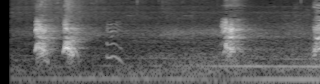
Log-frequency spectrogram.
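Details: Two young mixed-breed working dog puppies bark at a young rooster they try to round up. Two quick sharp barks, a short pause, then another bark and a final clipped one, over a steady low electrical hum.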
